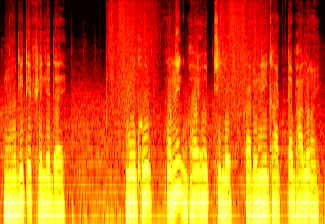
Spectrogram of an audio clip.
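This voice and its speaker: A man's voice: fairly high pitch, mellow. A man narrating a horror cartoon story in a dramatic style.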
